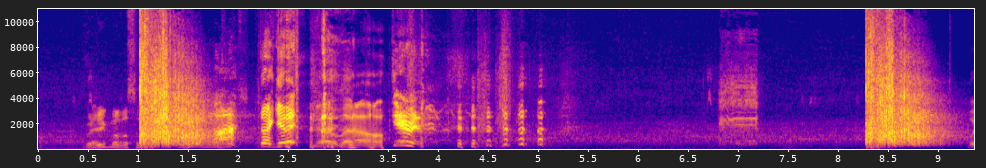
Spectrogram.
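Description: A pistol fires sharp shots that echo outdoors.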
